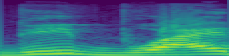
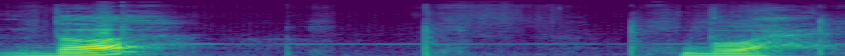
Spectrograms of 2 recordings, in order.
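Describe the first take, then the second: First: The article is said with a long 'dee' vowel. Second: The article is said with a short 'duh' vowel. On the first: The speaker calls it wrong. "मगर डी boy नहीं बोलेंगे" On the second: The speaker calls it right. "द करेंगे"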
